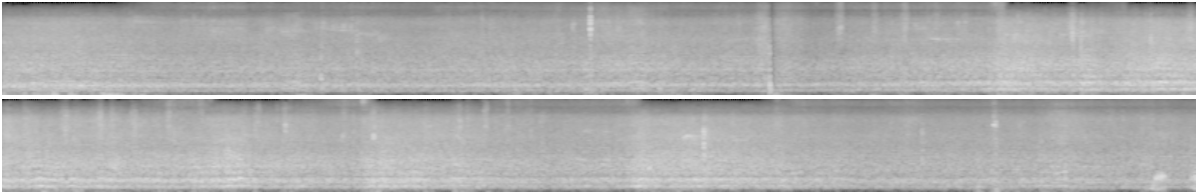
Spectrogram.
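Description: Honeybees swarm around an open, very active hive during a first honey harvest, a steady dense buzzing drone that stays loud and close for the whole stretch, with no voices over it.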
